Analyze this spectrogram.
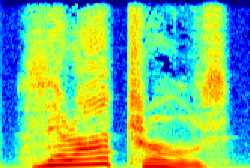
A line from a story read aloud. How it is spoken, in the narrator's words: Pippin panted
